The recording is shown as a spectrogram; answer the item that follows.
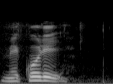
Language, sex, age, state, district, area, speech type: Assamese, male, 45-60, Assam, Biswanath, rural, read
